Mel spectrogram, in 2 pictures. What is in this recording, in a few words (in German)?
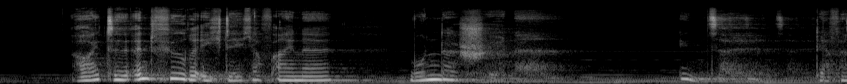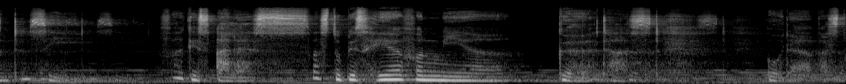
erotische Hypnose; Ohrgasmus; Elektrisch; Die Herrin erwartet dich in ihrem Dungeon.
